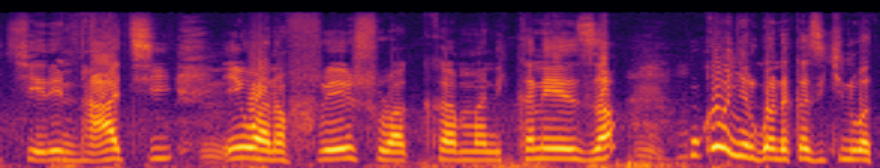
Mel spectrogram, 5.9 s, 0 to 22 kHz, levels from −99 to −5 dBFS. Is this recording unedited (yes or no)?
no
